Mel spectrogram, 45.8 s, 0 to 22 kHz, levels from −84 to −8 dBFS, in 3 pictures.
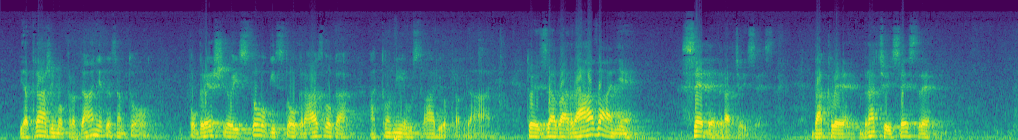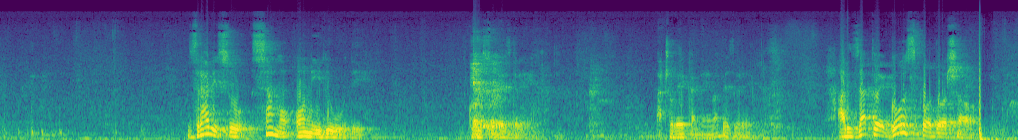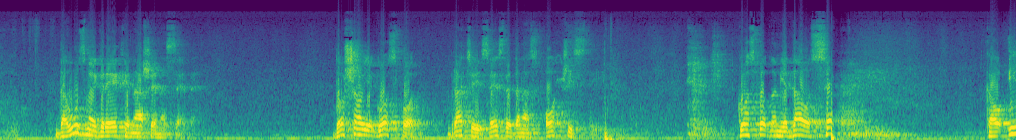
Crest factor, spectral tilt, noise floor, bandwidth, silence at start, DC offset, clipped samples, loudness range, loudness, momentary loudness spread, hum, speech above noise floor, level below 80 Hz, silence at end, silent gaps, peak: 12 dB; -7 dB/octave; -32 dBFS; 15 kHz; 0 s; 0.4%; 2%; 7 LU; -10 LUFS; 23 LU; none; 23 dB; -26 dBFS; 0 s; none; 0 dBFS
